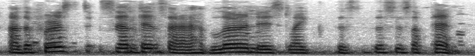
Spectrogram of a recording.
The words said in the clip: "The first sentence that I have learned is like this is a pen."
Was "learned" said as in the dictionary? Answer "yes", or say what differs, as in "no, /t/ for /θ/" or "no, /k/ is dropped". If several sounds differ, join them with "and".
yes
